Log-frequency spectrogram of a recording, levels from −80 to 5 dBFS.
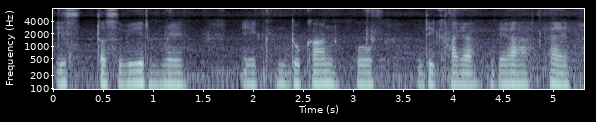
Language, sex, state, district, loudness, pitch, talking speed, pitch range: Hindi, male, Bihar, East Champaran, -21 LUFS, 120 Hz, 100 wpm, 115-125 Hz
